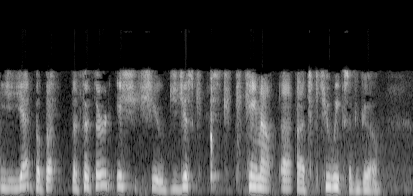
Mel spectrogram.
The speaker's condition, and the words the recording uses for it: Stuttering. Mm-hmm. I liked, too, in issue two, and I apologize for my stutter, so your audience doesn't think there's audio issues.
